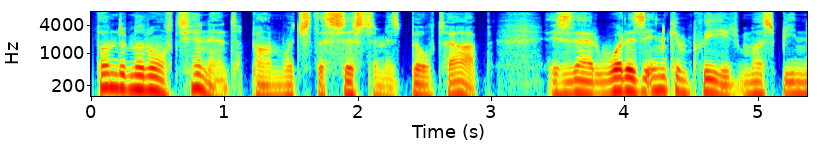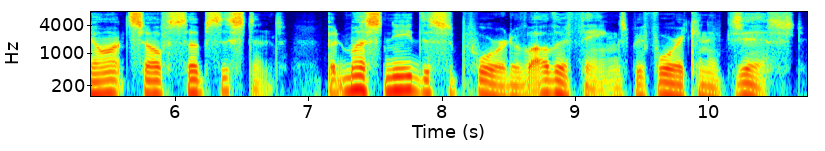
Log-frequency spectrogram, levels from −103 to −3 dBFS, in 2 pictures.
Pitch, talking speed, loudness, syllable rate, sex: 120 Hz, 180 wpm, -21 LUFS, 4.8 syllables/s, male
